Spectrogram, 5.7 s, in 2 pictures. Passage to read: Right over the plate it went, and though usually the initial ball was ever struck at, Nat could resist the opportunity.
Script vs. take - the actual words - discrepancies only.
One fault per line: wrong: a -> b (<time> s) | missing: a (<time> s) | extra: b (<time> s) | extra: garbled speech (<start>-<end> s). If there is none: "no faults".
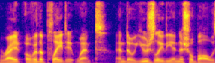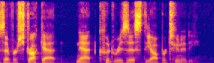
no faults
